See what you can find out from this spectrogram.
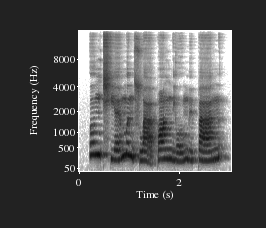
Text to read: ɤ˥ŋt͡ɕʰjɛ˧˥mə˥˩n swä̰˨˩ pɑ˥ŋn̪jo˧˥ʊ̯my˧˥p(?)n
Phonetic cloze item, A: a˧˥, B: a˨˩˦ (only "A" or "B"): A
